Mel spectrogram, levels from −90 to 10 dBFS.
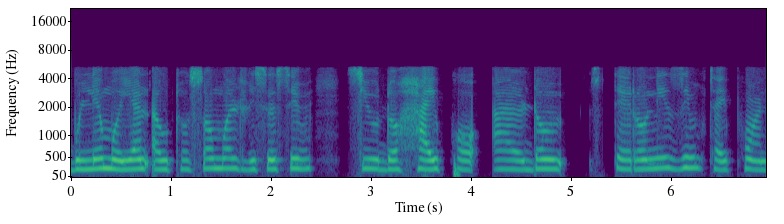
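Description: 4-bit ADPCM compression runs through the whole speech clip. Each sample is coded as a coarse 4-bit step from a prediction, so heavy gritty hiss rides on every loud syllable and sharp onsets distort. Nothing sounds above 5.3 kHz, which fits a low sample rate near 11 kHz.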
